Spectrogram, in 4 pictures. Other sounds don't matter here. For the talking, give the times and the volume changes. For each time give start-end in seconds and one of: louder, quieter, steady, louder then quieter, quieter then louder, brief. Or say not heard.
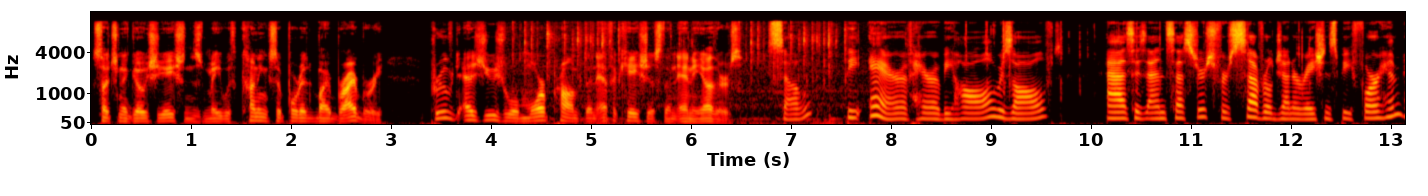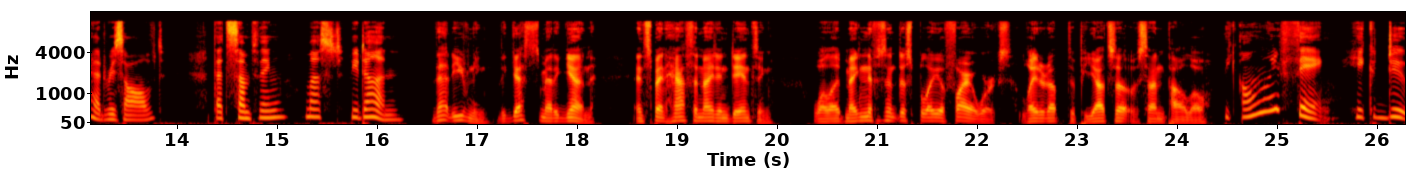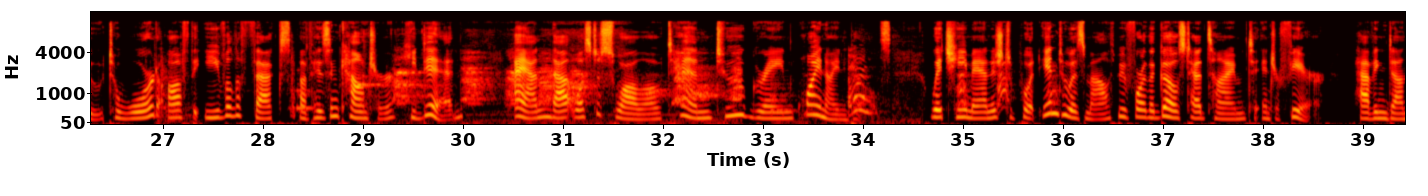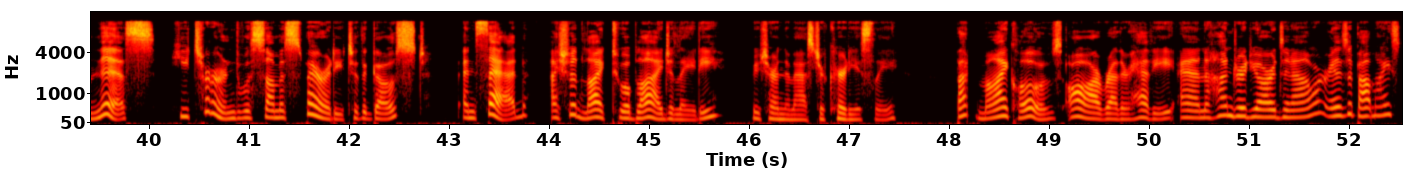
0.0-52.4 steady.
